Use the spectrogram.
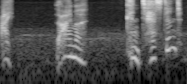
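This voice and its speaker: A woman's voice: medium pitch, very animated, slow, a bit bright, a little hiss or hum. A woman voicing an earnest, wide-eyed young boy, frail but eager, in a video game. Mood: wondering.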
